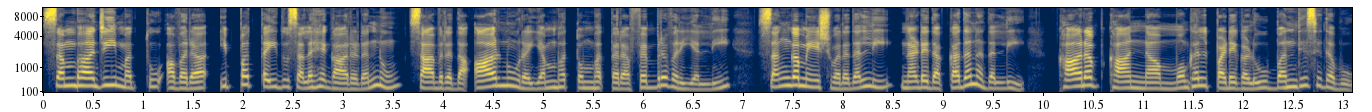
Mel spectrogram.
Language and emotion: Kannada, neutral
